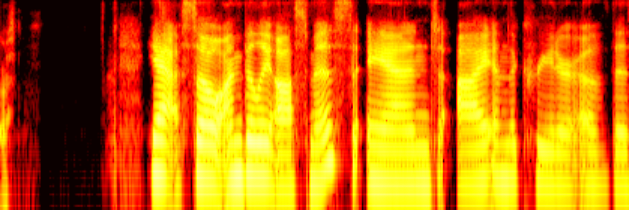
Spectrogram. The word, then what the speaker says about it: Asmus: That is the right pronunciation, right? Asmus. Close enough. Asmus.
